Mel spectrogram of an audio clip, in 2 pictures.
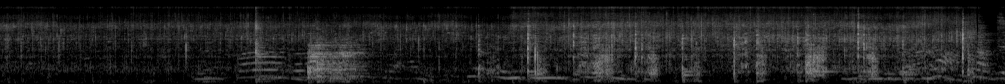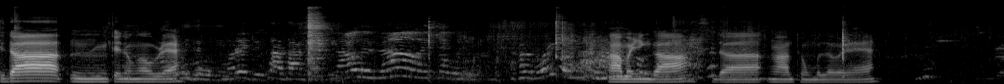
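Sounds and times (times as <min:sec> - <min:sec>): vegetables sizzling in hot oil: 0:00.0 - 0:20.0
spatula scraping a pan: 0:03.0 - 0:09.8, 0:14.3 - 0:17.3.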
